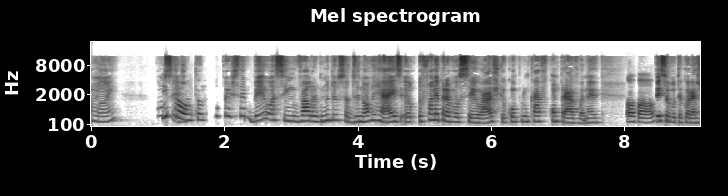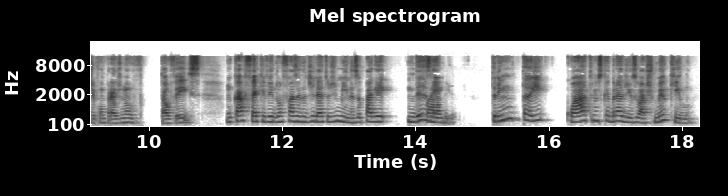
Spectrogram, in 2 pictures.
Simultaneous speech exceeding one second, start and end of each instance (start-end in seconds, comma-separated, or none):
none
